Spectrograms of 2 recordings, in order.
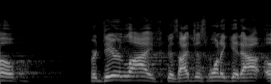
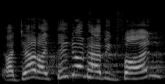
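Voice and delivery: put-on unsure kid; 9 semitones higher than usual. Kid's unsure reply.

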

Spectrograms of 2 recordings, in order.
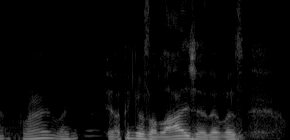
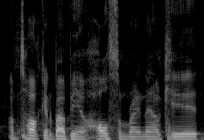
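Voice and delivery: normal talking voice

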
